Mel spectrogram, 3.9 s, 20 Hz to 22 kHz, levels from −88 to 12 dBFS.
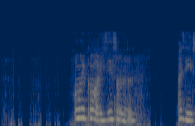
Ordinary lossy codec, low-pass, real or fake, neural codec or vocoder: none; none; fake; codec, 16 kHz, 4.8 kbps, FACodec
